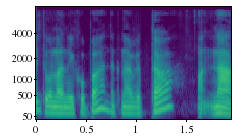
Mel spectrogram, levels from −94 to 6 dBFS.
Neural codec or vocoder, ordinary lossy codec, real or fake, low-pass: codec, 16 kHz, 2 kbps, X-Codec, WavLM features, trained on Multilingual LibriSpeech; MP3, 64 kbps; fake; 7.2 kHz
